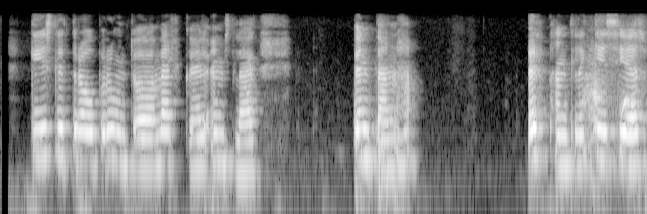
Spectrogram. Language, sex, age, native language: Icelandic, female, 12, Icelandic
